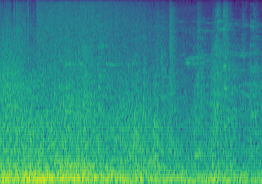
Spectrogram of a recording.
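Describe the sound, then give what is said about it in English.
A palace explodes with a loud, sustained roaring rumble of dense noise, deep and rough, slowly easing off over a few seconds. “What was that? I think it was your wish coming true. The palace has exploded!”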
